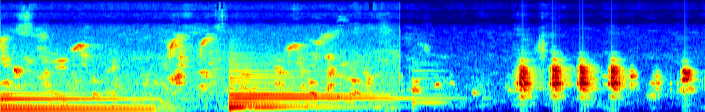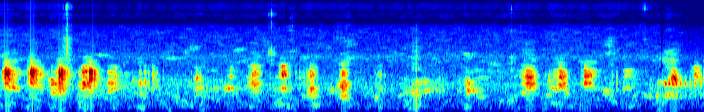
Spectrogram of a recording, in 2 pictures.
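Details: Frogs calling at Honen-in temple in Kyoto, Japan, while cherry blossoms are in full bloom; gentle piano music fades out in the first four seconds, then rapid, knocking croaks follow in irregular bursts of several notes.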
